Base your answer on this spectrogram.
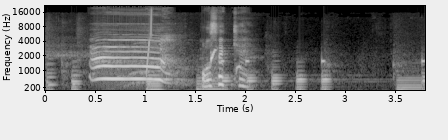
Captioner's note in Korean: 으음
